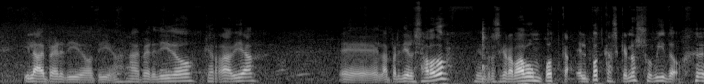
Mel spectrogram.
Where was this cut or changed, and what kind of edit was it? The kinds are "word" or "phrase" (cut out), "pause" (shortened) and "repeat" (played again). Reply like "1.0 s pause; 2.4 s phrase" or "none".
none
